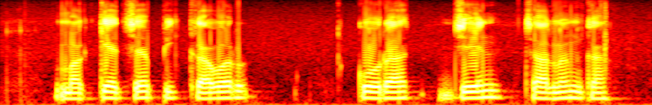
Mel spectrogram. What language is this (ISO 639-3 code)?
mar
